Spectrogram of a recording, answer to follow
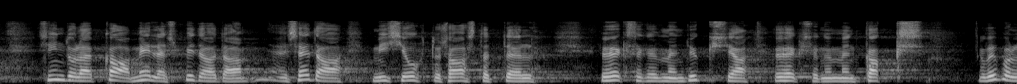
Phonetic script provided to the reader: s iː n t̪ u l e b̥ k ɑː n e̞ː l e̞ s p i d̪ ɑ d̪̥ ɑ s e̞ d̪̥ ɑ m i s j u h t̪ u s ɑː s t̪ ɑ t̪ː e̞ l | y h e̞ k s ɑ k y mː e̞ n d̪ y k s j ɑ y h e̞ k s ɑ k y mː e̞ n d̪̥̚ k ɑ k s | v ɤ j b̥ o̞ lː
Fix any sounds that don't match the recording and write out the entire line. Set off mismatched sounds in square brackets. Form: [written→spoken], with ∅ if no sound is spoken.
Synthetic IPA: s iː n t̪ u l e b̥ k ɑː [n→m] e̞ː l e̞ s p i d̪ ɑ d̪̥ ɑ s e̞ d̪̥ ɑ m i s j u h t̪ u s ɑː s t̪ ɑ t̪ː e̞ l | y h e̞ k s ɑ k y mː e̞ n d̪ y k s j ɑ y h e̞ k s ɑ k y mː e̞ n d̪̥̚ k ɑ k s | v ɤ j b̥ o̞ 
